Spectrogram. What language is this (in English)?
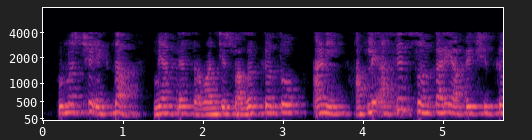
Marathi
